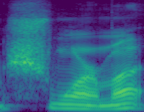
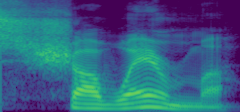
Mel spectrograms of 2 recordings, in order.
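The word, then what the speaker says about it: shawarma: n schwarma Le and I learned that I'm saying it wrong schwarma it's shaa oh like this comes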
